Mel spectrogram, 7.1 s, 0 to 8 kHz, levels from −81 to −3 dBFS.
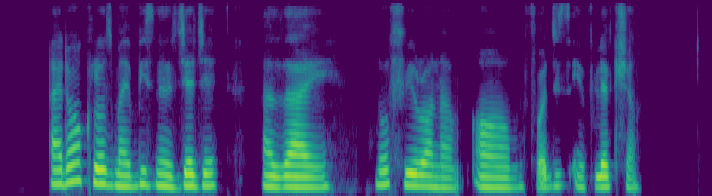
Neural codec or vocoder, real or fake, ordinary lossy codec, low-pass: codec, 16 kHz, 2 kbps, X-Codec, WavLM features, trained on Multilingual LibriSpeech; fake; none; 7.2 kHz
